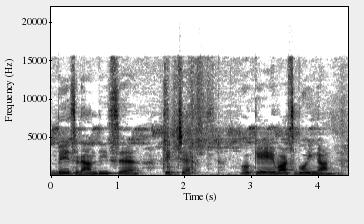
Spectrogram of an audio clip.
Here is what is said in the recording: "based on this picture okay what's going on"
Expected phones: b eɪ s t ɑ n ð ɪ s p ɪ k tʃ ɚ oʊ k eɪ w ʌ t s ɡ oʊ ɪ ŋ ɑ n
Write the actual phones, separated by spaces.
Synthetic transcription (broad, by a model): b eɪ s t ɑ n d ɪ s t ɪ tʃ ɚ oʊ k eɪ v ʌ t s ɡ oʊ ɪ ŋ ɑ n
